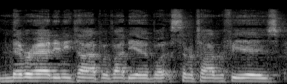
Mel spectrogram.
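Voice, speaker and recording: With noticeable background noise behind him, a man with a fairly high pitch speaks at a fairly quick pace in a flat, monotone way. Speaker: YouTube host of a bad-movie review show. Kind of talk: casual talk to camera, comedic movie review.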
